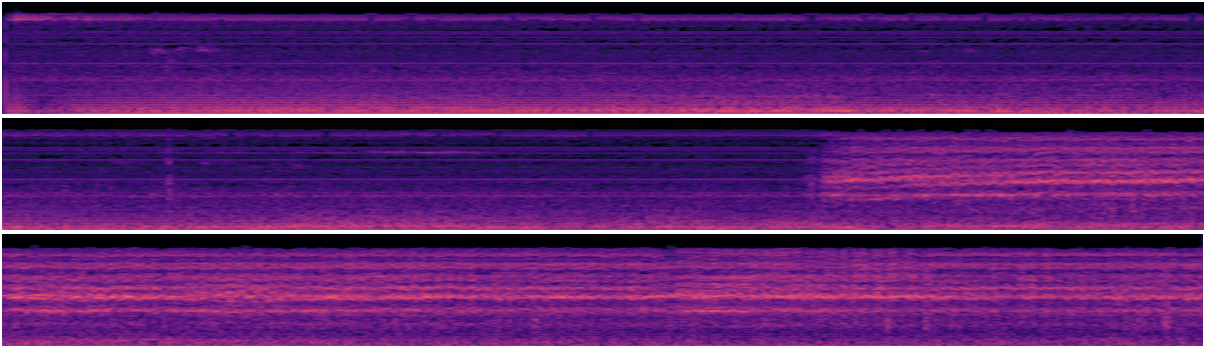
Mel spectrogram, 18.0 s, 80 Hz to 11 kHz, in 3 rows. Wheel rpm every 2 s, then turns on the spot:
0, 0, 0, 0, 0, 120, 160, 160, 160.
none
